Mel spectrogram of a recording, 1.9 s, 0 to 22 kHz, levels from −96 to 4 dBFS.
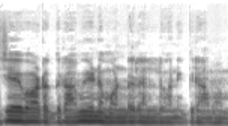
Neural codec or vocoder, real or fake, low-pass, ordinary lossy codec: vocoder, 44.1 kHz, 128 mel bands, Pupu-Vocoder; fake; 19.8 kHz; MP3, 96 kbps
